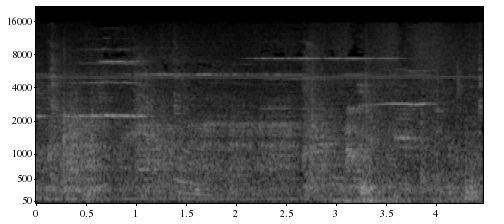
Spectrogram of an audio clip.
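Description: Electric commuter train slowing at a station platform, its brakes and wheels squealing in several thin high tones over the running rumble.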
